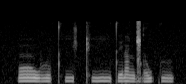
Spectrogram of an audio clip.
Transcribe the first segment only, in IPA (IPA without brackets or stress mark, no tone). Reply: õː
